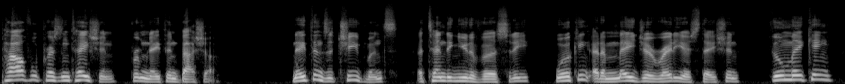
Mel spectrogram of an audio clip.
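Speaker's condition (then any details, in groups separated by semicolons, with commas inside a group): No condition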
